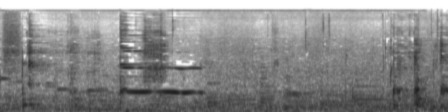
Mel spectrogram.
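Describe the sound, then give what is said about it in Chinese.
Glasses clink together in a toast. A single bright ringing chime sustains for about a second amid busy background noise. “干杯。”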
